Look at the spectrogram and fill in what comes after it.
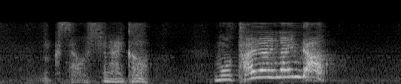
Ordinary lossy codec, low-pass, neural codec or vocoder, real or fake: none; none; codec, 16 kHz, 1.1 kbps, Voila-Tokenizer; fake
